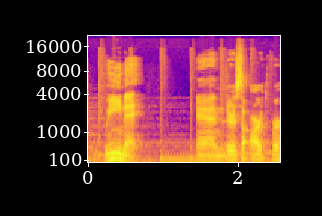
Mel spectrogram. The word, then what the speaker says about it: Wiene: the anime and it is the dragon's daughter we nae now say with me guys we nae that's how you pronounce her name weenay and there's the art for her it says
